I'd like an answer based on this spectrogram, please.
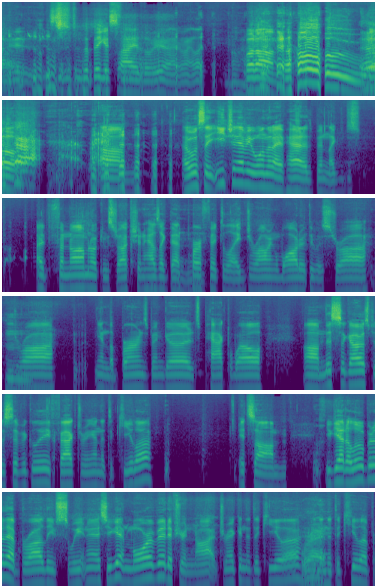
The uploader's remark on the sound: Recorded live from the 7-20-4 Lounge!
